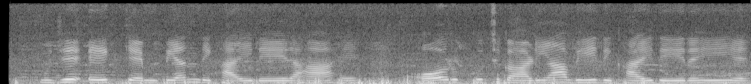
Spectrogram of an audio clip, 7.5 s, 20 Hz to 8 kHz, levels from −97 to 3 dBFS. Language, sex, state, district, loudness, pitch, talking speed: Hindi, female, Madhya Pradesh, Dhar, -18 LUFS, 195 Hz, 120 wpm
